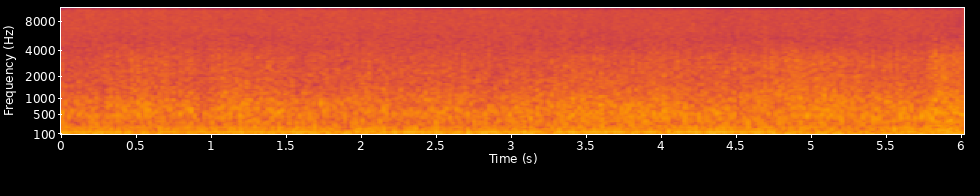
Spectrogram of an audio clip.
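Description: V1 flying bomb pulse jet engine running at part load on its launch ramp, a loud, continuous, rough buzzing roar that holds steady throughout.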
